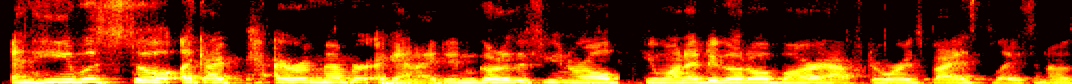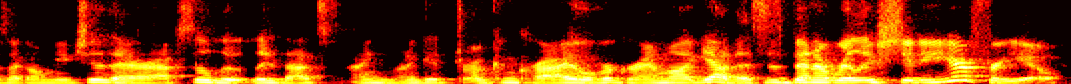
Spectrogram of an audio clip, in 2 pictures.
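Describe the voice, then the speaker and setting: A woman's voice: lowish voice, fast, hardly any pauses. A woman telling a personal story casually as a podcast guest, candid, sardonic and sweary, acting out the dialogue she quotes.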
